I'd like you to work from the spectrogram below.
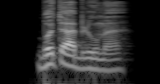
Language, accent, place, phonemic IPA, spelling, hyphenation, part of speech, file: German, Germany, Berlin, /ˈˈbʊtɐˌbluːmə/, Butterblume, But‧ter‧blu‧me, noun, De-Butterblume.ogg
- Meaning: buttercup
